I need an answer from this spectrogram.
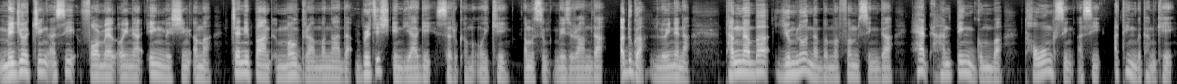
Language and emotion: Manipuri, neutral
